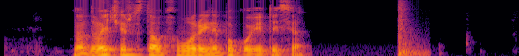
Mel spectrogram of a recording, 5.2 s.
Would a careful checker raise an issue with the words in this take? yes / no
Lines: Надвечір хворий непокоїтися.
yes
